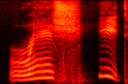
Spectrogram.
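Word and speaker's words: ראשית: beginning okay rush eat if you remove the bait at the beginning of it rash heat is a word that means beginning or or a head or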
